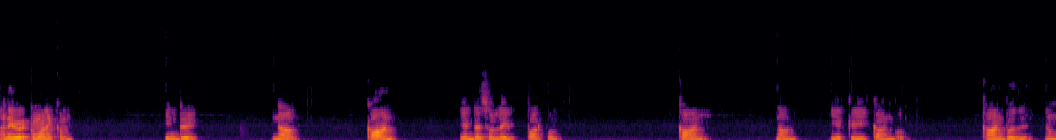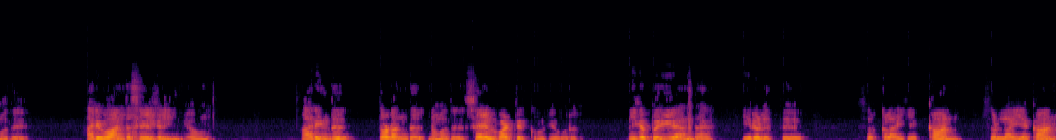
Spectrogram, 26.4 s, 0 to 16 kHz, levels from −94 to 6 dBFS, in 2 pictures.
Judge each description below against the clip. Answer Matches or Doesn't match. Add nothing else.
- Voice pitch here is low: Doesn't match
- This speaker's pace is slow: Matches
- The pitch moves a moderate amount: Doesn't match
